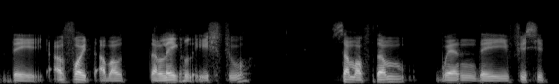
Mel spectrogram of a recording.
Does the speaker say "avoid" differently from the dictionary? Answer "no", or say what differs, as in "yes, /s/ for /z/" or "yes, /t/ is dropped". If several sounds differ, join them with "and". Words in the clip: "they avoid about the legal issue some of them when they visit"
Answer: no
